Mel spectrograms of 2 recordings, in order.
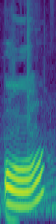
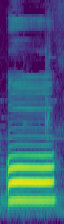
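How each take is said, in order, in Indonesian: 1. Diucapkan dengan nada ketiga yang turun lalu naik. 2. Diucapkan dengan nada pertama yang datar. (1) "Bentuk ketiga" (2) "bentuk pertama"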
